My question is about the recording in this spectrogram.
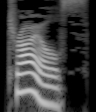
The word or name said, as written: trials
